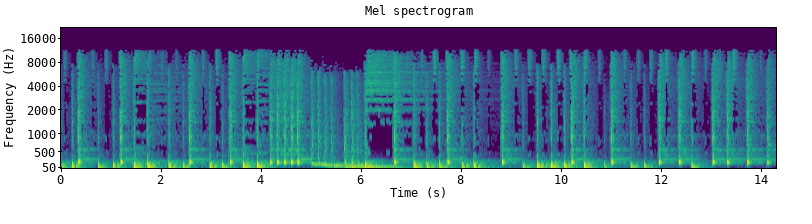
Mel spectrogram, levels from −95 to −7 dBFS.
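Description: Right from the start the music sounds watery and swirly with nothing above 11.5 kHz, likely MP3 compression at a very low bitrate, something like 32 kbps. Pre-echo shows up at 2.55 to 2.57 s and again at 8.79 to 8.81 s: block-spread quantisation noise leaks a 20 to 27 ms hiss ahead of each attack, softening it.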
